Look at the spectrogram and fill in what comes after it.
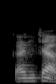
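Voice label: "kancap", Malay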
